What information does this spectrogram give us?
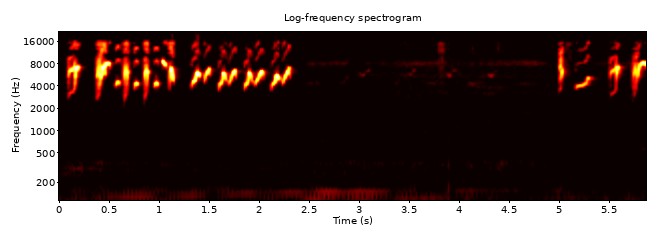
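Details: Small bird singing quick 'tembakan' phrases: about a dozen bright, slurred high chirps in a fast run, a long silent gap, then three more sharp notes at the end.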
